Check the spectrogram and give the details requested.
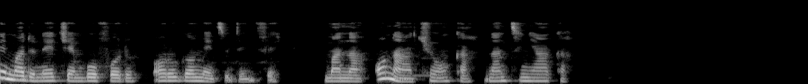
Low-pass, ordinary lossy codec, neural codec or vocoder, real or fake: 7.2 kHz; none; none; real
